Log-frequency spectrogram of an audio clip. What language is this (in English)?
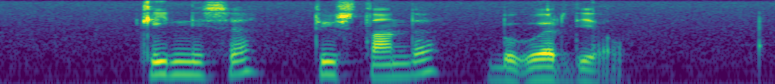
Afrikaans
